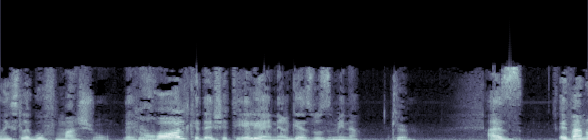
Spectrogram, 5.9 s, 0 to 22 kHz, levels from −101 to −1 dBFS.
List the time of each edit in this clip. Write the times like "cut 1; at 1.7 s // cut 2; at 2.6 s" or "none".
cut 1; at 4.8 s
